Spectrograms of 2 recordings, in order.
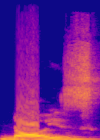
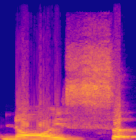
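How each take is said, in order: First: The word ends with a z sound. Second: The word ends with an s sound. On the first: The speaker calls it right. "ആ സെഡ്, ആ ശബ്ദം വരണേ" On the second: The speaker calls it wrong. "ഇവിടെ നോയ്സ് അല്ല കേട്ടോ, എസ് അല്ല"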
